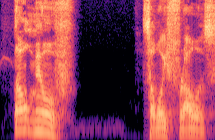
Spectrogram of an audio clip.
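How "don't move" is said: shouted male voice. Retelling a guard shouting a warning as a dog charged: imitating a shout. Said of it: "he shouts at me".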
